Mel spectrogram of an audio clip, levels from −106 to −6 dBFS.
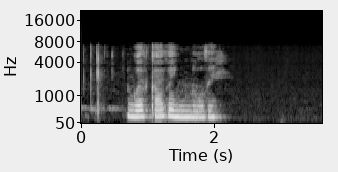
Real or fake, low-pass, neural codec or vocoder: fake; 7.2 kHz; codec, 16 kHz, 8 kbps, FreqCodec, larger model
